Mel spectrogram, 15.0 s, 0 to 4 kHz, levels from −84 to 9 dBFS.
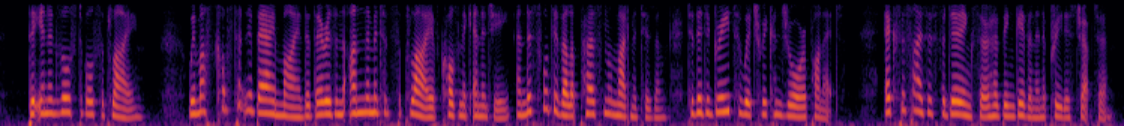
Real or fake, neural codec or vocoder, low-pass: fake; codec, 24 kHz, 0.9 kbps, WavTokenizer, medium speech release version 1; 3.6 kHz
